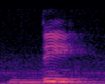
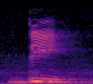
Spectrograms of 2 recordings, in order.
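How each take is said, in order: First: The d is made with the tongue between the teeth. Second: The d is made with the tongue between the teeth.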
